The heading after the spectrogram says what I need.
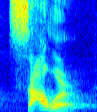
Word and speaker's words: sour: คำ ว่า เปรี้ยว ครับ S ur ก็ ต้อง ออก เสียง ว่า sour ไม่ ใช่ Sound นะ sour นะ ฮะ เห็น เช่ ครับ ถ้า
